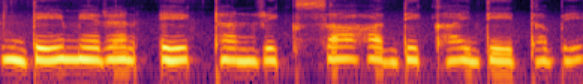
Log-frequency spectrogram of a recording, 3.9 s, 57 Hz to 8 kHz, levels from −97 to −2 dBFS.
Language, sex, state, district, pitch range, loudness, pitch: Chhattisgarhi, female, Chhattisgarh, Sukma, 230-245 Hz, -15 LUFS, 235 Hz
